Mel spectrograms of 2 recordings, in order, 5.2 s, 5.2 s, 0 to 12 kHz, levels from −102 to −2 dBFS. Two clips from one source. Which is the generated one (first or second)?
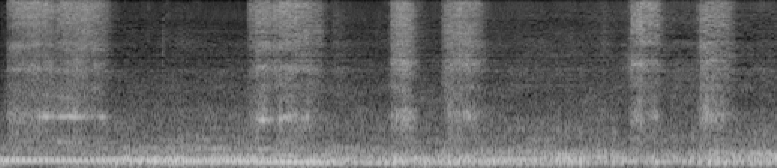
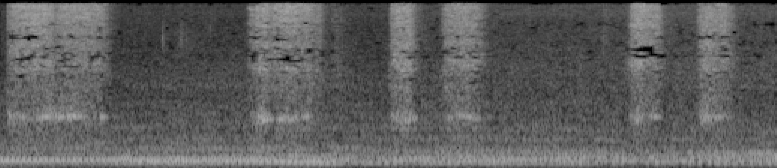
first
